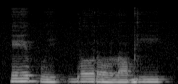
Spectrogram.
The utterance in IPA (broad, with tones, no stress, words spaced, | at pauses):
eː˦kʷi˨ | ɡ͡boː˦ɾoː˨lɔ˨biː˧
